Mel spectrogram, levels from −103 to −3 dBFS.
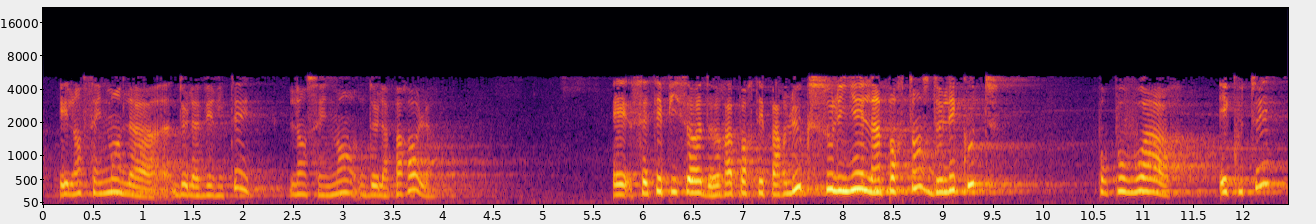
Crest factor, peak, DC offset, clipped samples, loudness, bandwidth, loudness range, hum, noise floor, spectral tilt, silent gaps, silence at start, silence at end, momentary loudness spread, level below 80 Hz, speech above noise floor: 16 dB; -2 dBFS; under 0.1%; under 0.1%; -17 LUFS; 5.4 kHz; 11 LU; none; -55 dBFS; -4 dB/octave; none; 0.15 s; 0 s; 15 LU; -60 dBFS; 38 dB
